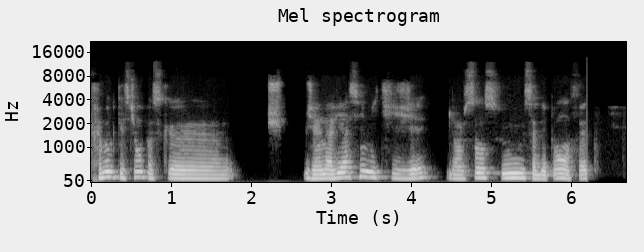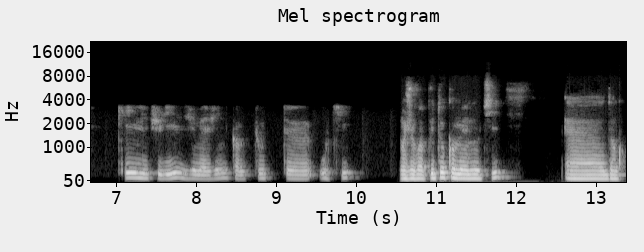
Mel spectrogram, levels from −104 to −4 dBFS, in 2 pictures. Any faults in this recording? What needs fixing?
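From 6.20 to 10.51 s the speech turns dull, boxy and slightly quieter, with nothing above 3.2 kHz: likely an input switched to a poorer device. Lock the recording to one microphone so the system cannot change inputs mid-take.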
